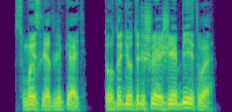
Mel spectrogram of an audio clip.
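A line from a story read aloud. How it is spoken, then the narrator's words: Genuine growl. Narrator (Russian): натурально зарычал он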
